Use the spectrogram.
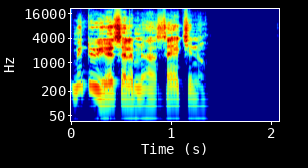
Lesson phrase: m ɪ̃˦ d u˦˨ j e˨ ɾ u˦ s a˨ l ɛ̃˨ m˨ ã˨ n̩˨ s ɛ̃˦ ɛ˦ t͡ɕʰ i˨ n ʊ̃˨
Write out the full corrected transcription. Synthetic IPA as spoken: m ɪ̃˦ d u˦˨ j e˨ ɾ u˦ s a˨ l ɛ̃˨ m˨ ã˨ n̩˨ s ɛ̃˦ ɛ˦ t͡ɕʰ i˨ n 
